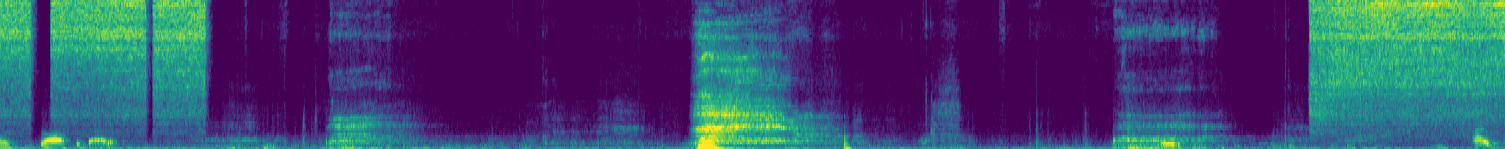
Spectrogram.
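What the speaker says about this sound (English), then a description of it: "is what's coming out of your airbrush and hitting your canvas" An airbrush sprays paint onto canvas in sharp hissing bursts, a loud spray at the start and again near the end, with a person talking quietly in between.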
